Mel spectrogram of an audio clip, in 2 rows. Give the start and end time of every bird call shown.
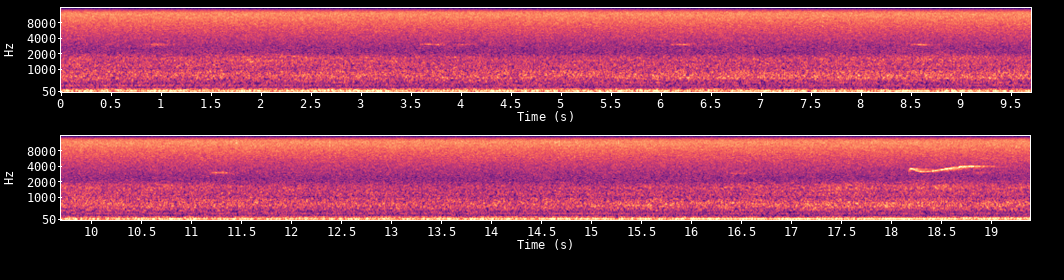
[17.96, 19.06] Eastern Wood-Pewee (Contopus virens)

